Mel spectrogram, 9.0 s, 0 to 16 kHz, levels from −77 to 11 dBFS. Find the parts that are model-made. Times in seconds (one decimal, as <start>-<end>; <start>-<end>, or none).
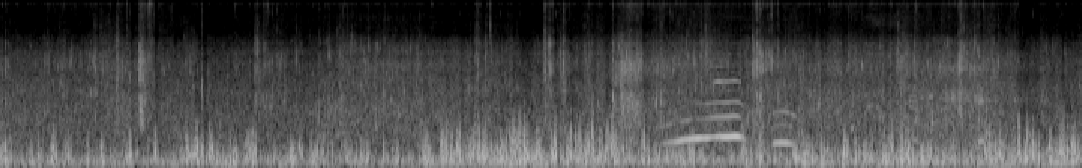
none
